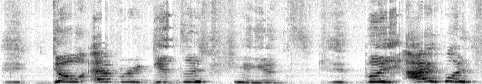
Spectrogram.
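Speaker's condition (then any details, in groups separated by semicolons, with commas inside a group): Physical speech impairment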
